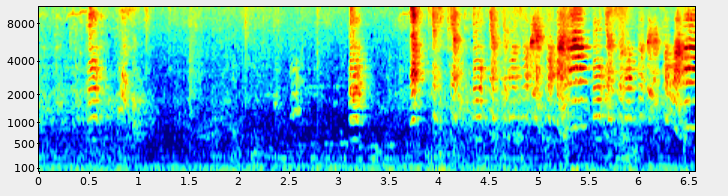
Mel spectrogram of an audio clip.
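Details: A mother society finch protecting her two nestlings gives short, high chirps and clicks at an uneven pace, among rustling of wings and a steady low hum.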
